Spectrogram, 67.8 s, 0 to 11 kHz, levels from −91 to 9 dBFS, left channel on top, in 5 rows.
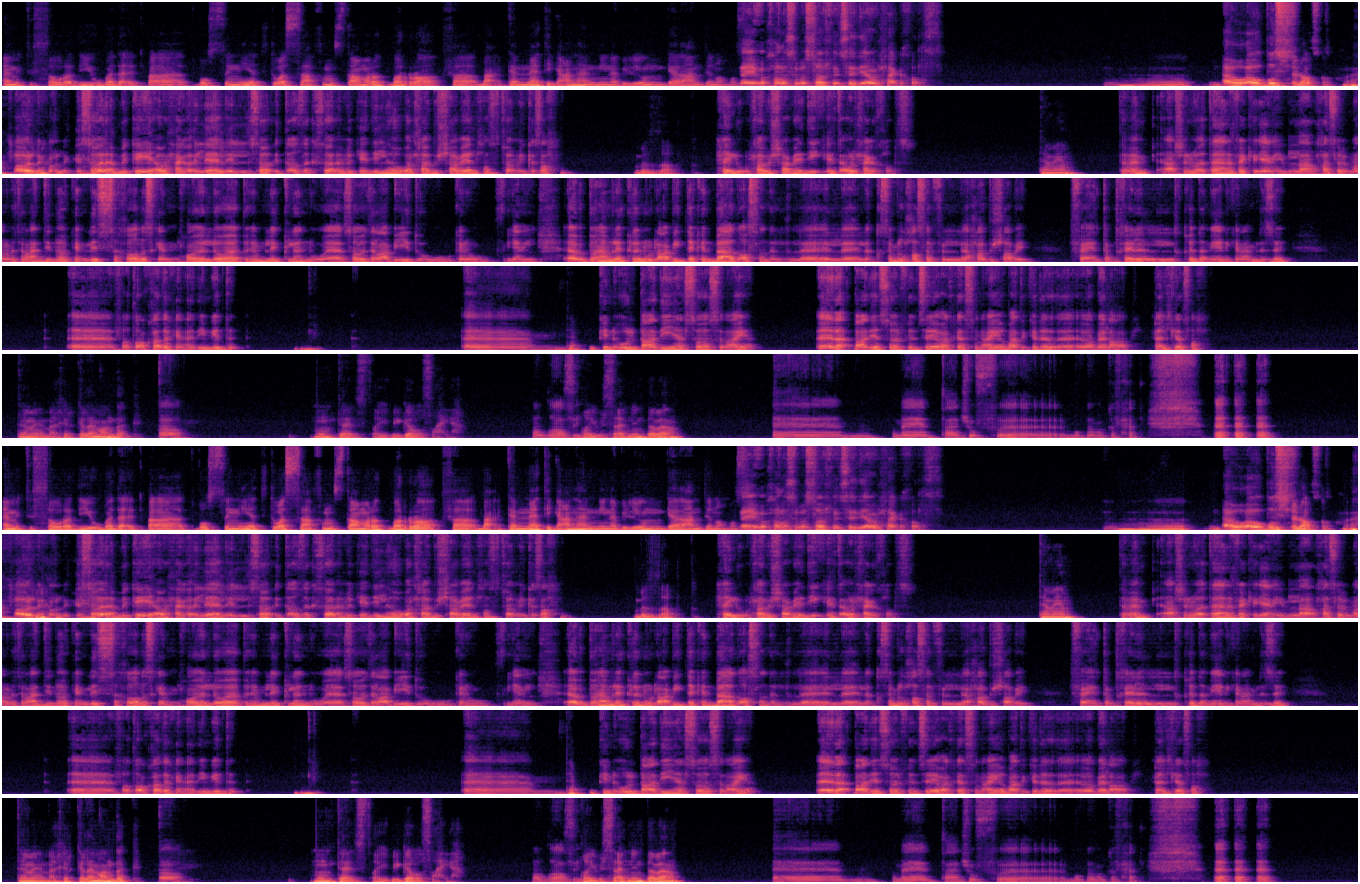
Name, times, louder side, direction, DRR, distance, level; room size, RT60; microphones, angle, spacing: voice 1, 0.0-7.4 11.0-12.2 12.7-13.1 13.4-14.0 14.3-14.5 19.9-20.3 23.9-24.3 43.7-43.8 46.3-46.4 54.4-55.5 57.3-58.8 60.0-61.0, right 5 dB, 65° right, 0.6 m, -22 dB
voice 2, 7.3-9.3 12.2-13.1 13.7-19.2 20.7-22.6 24.7-37.4 37.8-40.0 41.3-43.0 45.3-46.3 46.6-48.2 48.8-51.9 52.2-52.7 55.8-56.0 59.5-60.1 61.9-67.0, left 1 dB, 10° left, 0.6 m, -26 dB
2.9 x 2.9 x 2.6 m
head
